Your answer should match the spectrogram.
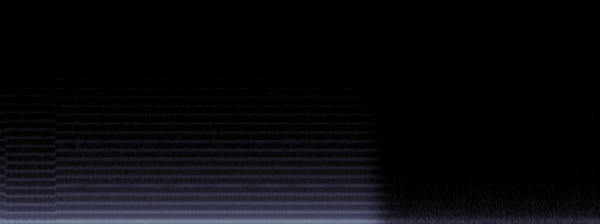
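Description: Analogue synthesizer oscillator tone through a vactrol low pass gate. It changes note about half a second in, then holds one note for about three seconds. It dies away near the four-second mark, the high overtones going first and the low note last, as the gate closes on its long release.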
